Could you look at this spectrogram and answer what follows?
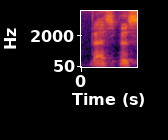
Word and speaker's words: Vespis: Yes, that is actually Vespis leftist. It rhymes, doesn't it?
